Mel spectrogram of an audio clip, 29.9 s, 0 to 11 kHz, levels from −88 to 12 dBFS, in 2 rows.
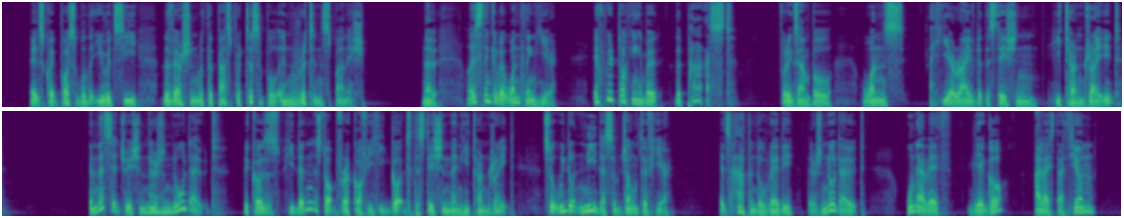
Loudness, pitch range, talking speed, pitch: -19 LUFS, 90-125 Hz, 165 wpm, 105 Hz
